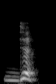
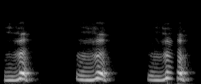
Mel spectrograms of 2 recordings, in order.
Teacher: the first D your tongue is inside d the second your tongue should be outside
